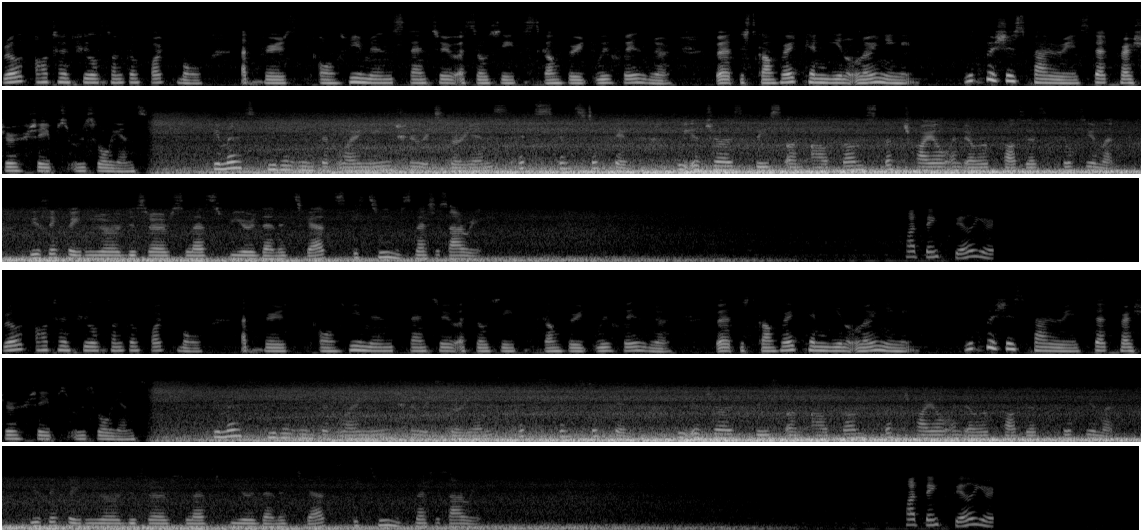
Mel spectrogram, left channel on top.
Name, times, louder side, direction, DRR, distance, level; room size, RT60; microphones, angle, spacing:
voice 1, 0.0-2.0 2.4-2.9 3.2-5.1 5.4-6.7 7.1-9.2 9.6-12.7 13.5-16.6 16.9-22.6 23.0-26.0 26.3-27.6, left 3 dB, 55° left, 0.7 m, -33 dB
Fixed-wing aircraft airplane, 12.9-30.3, equal, 5° left, 0.9 m, -26 dB
voice 2, 31.8-32.7, right 1 dB, 25° right, 4.5 m, -40 dB
open air
head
